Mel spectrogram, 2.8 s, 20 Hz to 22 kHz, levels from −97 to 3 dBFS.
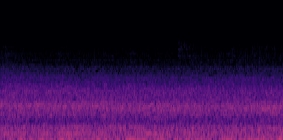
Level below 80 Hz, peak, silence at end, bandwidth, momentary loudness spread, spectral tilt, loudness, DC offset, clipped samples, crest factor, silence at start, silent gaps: -58 dBFS; -38 dBFS; 0 s; 10 kHz; 1 LU; -7.5 dB/octave; -53 LUFS; under 0.1%; under 0.1%; 14 dB; 0 s; none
